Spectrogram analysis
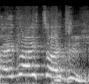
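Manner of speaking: high, loud delighted yell; excited shout. Real, not acted. Burping at the same time.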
